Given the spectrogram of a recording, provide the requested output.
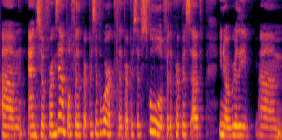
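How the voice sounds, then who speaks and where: At a fairly quick pace, a woman of medium pitch speaks in a dark, mellow tone with fairly even intonation. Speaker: workshop presenter on Islamic guidelines. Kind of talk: online workshop lecture. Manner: fast.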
